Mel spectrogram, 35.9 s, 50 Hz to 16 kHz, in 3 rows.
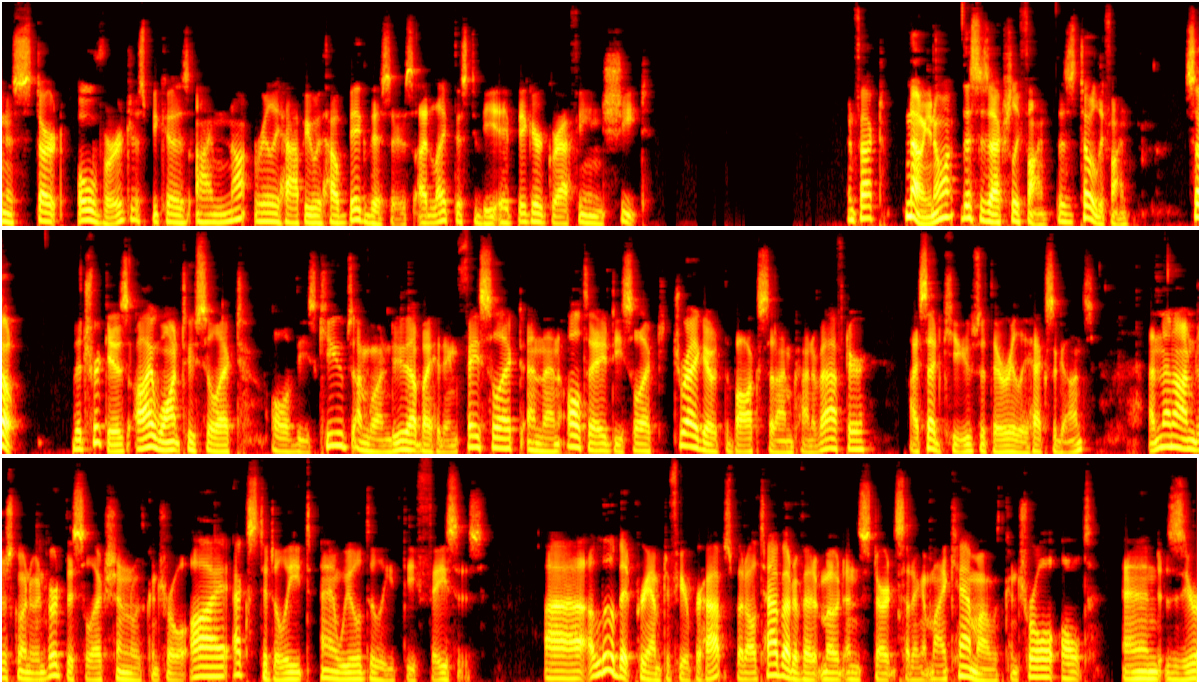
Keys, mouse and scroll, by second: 8.5 Tab, 9.2 Tab, 9.7 KP_7, 10.6-11.1 scroll up 4, 11.1-12.3 scroll down 3, 15.9 3, 17.5 alt+a, 18.0 click, 24.3 ctrl+i, 26.0 x, 30.8 Tab, 32.9 ctrl+alt+KP_0, 35.7 click.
